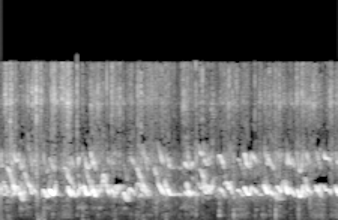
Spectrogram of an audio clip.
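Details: Little chicks peep nonstop in a crowded group, their short, high, slightly falling cheeps tumbling over one another in quick succession, with soft scratching and rustling below.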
